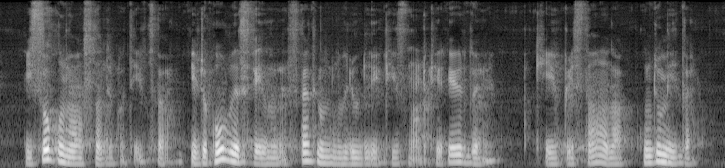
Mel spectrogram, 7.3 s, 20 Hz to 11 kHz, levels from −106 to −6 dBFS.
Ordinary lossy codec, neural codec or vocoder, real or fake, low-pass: none; autoencoder, 22.05 kHz, a latent of 192 numbers a frame, VITS, trained on one speaker; fake; none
